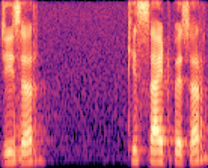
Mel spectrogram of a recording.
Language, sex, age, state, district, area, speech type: Urdu, male, 18-30, Bihar, Saharsa, rural, spontaneous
